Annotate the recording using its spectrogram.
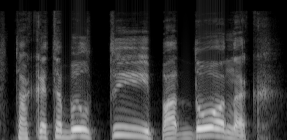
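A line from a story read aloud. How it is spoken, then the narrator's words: Shouting. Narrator (Russian): Я слышал, как он кричал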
